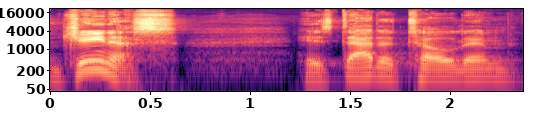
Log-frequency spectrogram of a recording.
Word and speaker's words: Jenas: time, from Nottingham Forest, Jermaine proclaimed that his surname should be pronounced Genus.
